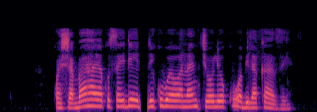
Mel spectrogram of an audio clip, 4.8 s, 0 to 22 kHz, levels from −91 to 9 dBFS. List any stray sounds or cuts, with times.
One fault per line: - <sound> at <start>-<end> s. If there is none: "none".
- dropout at 2.1-2.2 s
